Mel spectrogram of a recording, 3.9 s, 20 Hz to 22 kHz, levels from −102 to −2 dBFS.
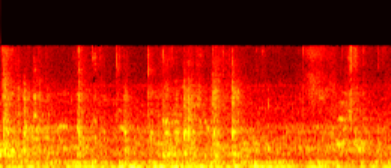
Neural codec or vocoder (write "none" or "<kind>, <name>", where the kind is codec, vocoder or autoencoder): none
